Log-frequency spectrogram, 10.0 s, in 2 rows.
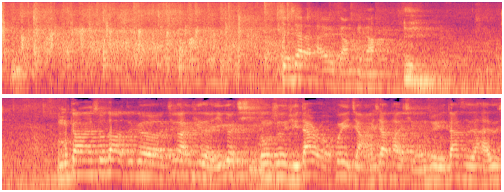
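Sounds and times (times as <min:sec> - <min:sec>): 
students in a classroom applauding a classmate: 0:00.0 - 0:03.6
speech: 0:02.8 - 0:04.4, 0:05.5 - 0:09.9.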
